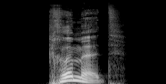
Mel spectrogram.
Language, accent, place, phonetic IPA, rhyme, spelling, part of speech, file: German, Germany, Berlin, [ˈkʁʏmət], -ʏmət, krümmet, verb, De-krümmet.ogg
- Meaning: second-person plural subjunctive I of krümmen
